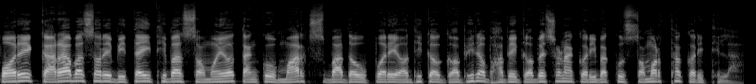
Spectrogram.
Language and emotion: Odia, neutral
